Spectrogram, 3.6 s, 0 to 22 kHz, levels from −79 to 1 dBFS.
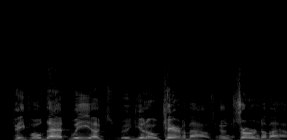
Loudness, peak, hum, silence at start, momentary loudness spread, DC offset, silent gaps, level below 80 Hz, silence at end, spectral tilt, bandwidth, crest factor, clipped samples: -47 LUFS; -28 dBFS; none; 0.15 s; 11 LU; under 0.1%; none; -76 dBFS; 0 s; -2.5 dB/octave; 12 kHz; 20 dB; under 0.1%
